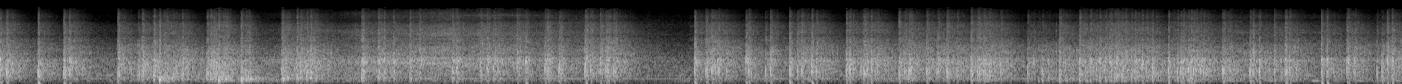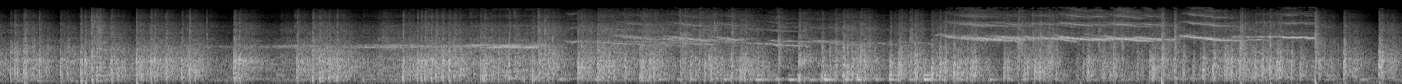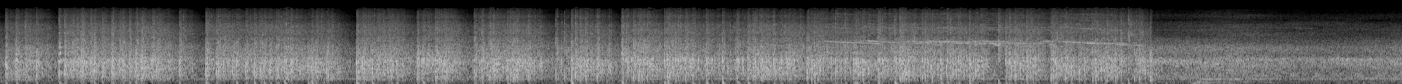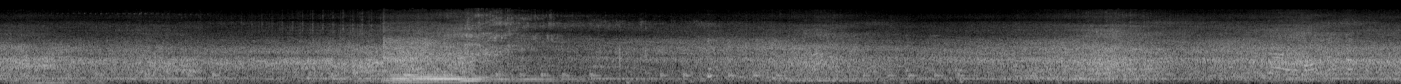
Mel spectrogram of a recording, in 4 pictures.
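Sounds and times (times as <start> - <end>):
firecrackers crackling: 0.0 - 42.3, 42.9 - 56.0
high whistling tones: 15.9 - 27.8, 36.2 - 39.4.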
